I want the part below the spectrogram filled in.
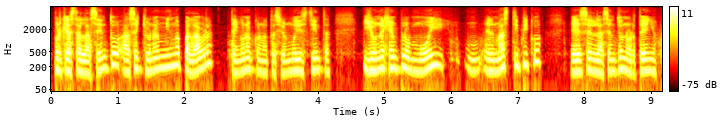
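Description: A man's voice: on the high side, normal speed. A man with a Mexican accent from Jalisco, co-hosting a podcast in casual chat and explaining ideas with everyday examples. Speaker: podcast co-host.

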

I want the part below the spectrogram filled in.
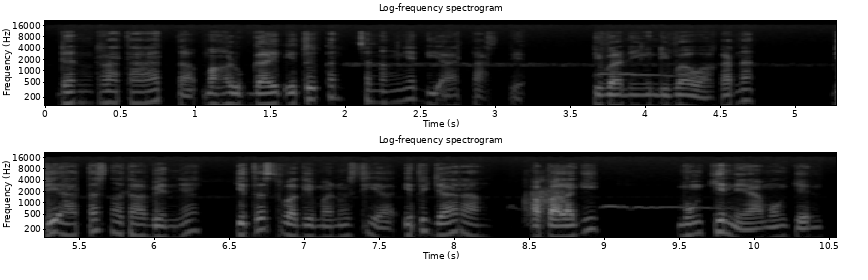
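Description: Podcast co-host guy, warm mellow voice, thinks out loud while explaining. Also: mid-range voice, moderate pace, slightly rough. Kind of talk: casual chat.

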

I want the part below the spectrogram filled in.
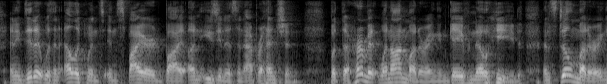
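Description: A man hosting a podcast, reading a classic novel aloud in a relaxed, chuckling way and breaking off to chat. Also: medium pitch. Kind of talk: casual read-aloud with commentary.

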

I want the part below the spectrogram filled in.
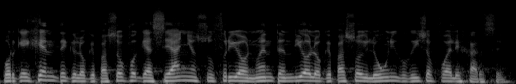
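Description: A male pastor with a Rioplatense Spanish accent, preaching a sermon with passion and swinging between quiet talk and loud outbursts. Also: fairly high pitch, fast. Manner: impassioned, swings from quiet to shouting.

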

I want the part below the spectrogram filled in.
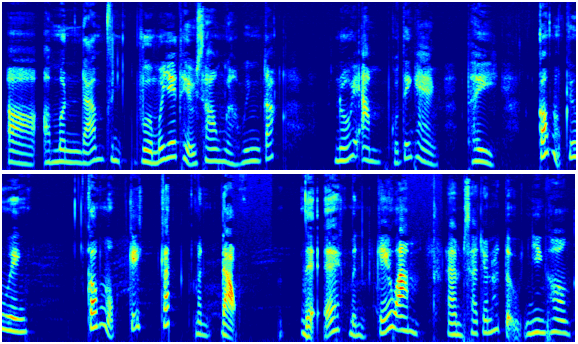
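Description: A woman's voice: fairly high pitch, animated, moderate pace, no echo. A woman teaching a language lesson online, explaining rules patiently and speaking directly to her viewers.

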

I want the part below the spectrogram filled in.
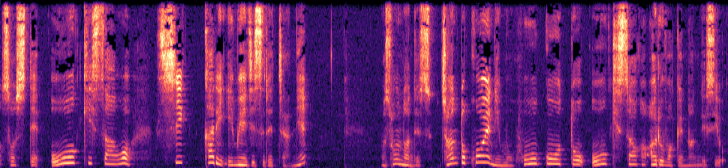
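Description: A woman's voice: a little high, a little mellow. A woman with a Hakata accent explains voice control in a casual, playful way, laughing often. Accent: Hakata dialect.

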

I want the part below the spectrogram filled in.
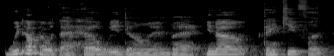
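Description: A man in his twenties co-hosting a podcast, chatting in an animated, joking way. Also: medium pitch, moderate pace, muffled recording. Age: 20s. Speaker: podcast co-host. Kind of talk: casual chat. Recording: echoey room, faint background noise.

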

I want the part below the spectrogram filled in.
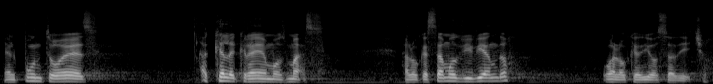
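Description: A man's voice: mid-range voice, measured pace, pauses often. A man preaching a sermon, retelling a Bible passage and often checking with the congregation. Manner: asks the congregation "¿sí?" constantly, retelling scripture with rising fervor. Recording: long hall reverb.

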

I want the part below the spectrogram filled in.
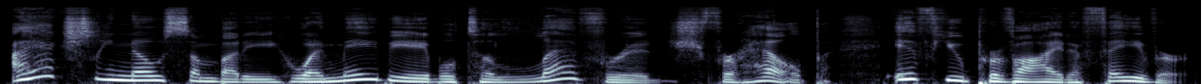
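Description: A man voicing a sly, scheming man who persuades in a smooth, measured way. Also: fairly high pitch, very animated, mellow, no echo, clean studio sound.

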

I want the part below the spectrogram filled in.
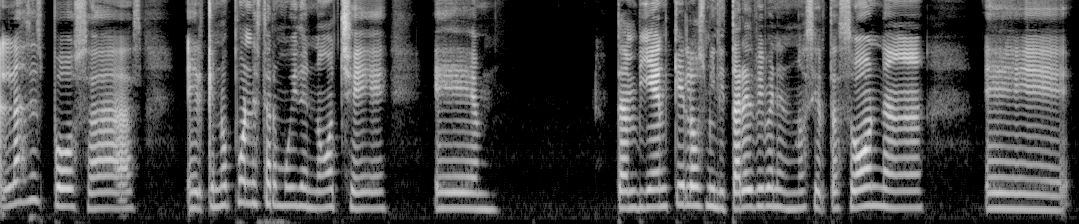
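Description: A woman's voice: on the high side, clean tone, no echo. A woman from Mexico, chatting casually as she reviews a series and keeps checking that listeners are following. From northern Mexico. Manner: chatty, asks listeners for agreement with frequent tag questions. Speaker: K-drama reviewer.

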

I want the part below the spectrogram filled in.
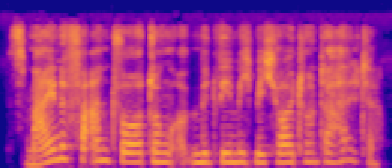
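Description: A middle-aged woman speaking as an interview guest, earnest and animated, who sometimes acts out the voices of other people. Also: medium pitch, fast talker, slightly rough, dry recording, clean studio sound. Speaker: interview guest, hypnosis practitioner. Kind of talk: candid conversational interview.

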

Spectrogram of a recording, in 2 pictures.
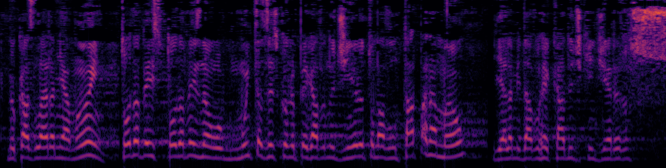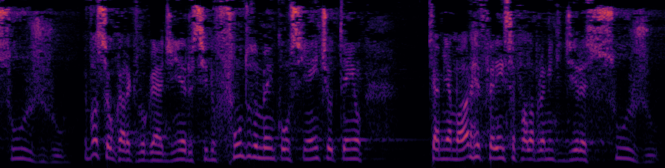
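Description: A man from Brazil delivers a motivational talk at a rapid clip, his voice sitting high for a man. He speaks emphatically and conversationally, throwing in slangy asides. The sound carries a long reverb from the large hall he speaks in. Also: mellow. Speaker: motivational speaker at a business event. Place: large hall with a live audience.

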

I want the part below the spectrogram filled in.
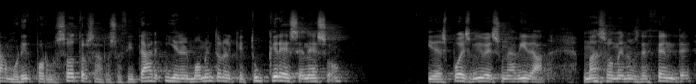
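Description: A man's voice: medium pitch, a little mellow. A man with a Spain Spanish accent preaching a sermon in a conversational, storytelling way, speaking directly to the congregation.

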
